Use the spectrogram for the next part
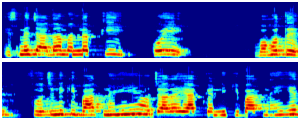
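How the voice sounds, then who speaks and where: A woman with a high voice teaching a class, talking patiently and saying each example more than once. She moves through the lesson step by step, often slowing down to point things out. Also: mellow, rough recording.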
